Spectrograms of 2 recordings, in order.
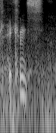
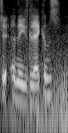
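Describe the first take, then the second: First: Laughing. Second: Said in the usual way. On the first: Real, not acted. Laughing at her own word slip.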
